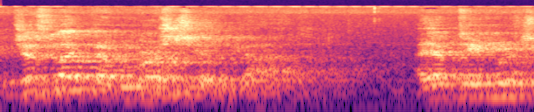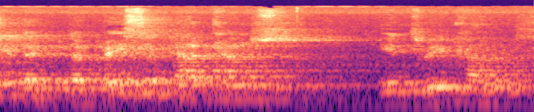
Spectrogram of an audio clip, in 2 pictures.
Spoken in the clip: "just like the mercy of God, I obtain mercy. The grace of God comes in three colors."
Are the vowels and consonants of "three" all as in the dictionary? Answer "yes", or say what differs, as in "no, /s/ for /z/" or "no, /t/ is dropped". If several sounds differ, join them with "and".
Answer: yes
